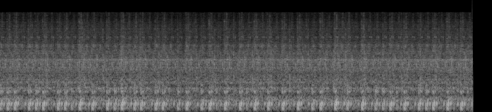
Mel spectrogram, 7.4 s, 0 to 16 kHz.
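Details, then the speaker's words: 2003 Honda Ruckus scooter single putters at idle with loping, uneven beats after a fuel pump and fuel filter replacement. It is wetting the spark plug, and the owner suspects the carb jet was drilled out too far. Running rich, flooding. "all right so I replace the fuel pump and fuel filter and now I'm getting too much too much gas I mean it's give me a wet spark plug so I'm thinking I drilled that jet out too much"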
